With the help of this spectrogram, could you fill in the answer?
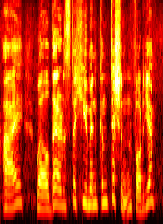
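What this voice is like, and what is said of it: High-pitched Scottish accent. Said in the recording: “always delivered in a high-pitched Scottish accent”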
